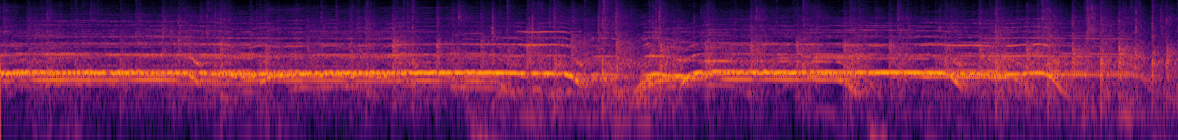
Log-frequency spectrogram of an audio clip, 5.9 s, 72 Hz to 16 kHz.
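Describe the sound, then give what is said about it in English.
A large live audience of dog fans cheers, screams and claps loudly and continuously for several seconds in a loudness contest, reaching 107.6 decibels, with high sustained voices riding over a dense wash of applause. “And if you're dogs, clap them to you now!”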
